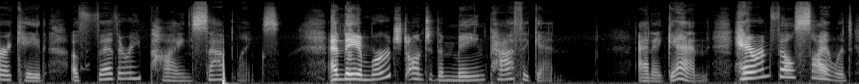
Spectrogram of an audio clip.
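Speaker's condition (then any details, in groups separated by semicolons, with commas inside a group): No condition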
